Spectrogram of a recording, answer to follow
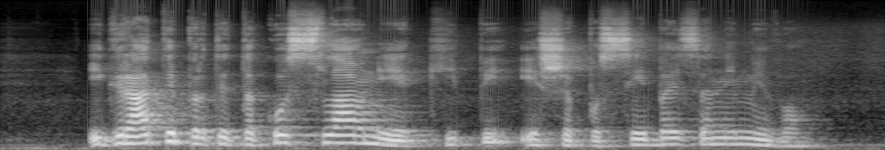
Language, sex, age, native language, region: Slovenian, female, 30-49, Slovenian, Savinja region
